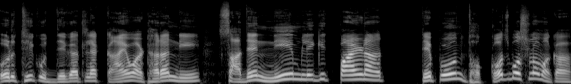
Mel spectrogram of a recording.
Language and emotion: Goan Konkani, surprised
